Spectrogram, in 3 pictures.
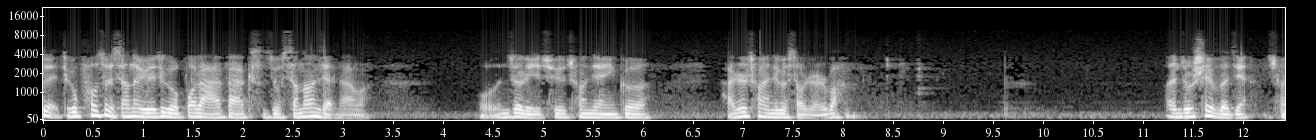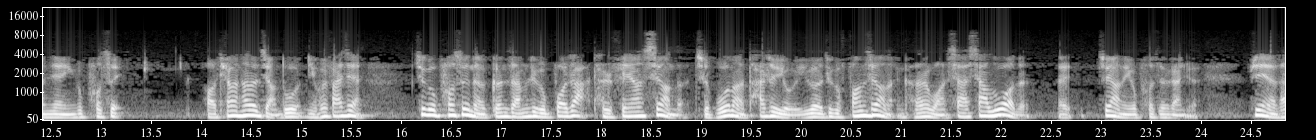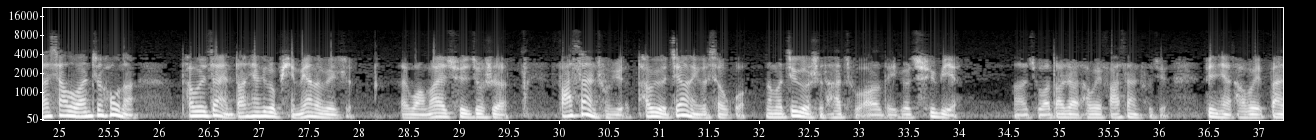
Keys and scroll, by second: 3.6 Delete, 10.5 o.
